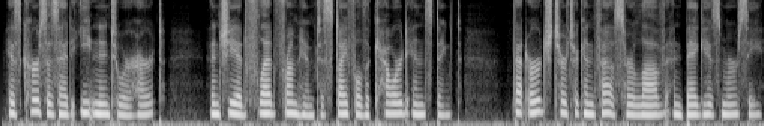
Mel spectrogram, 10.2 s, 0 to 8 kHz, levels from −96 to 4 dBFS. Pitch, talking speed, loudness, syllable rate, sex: 200 Hz, 170 wpm, -18 LUFS, 4.3 syllables/s, female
